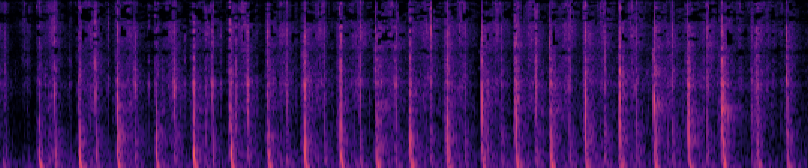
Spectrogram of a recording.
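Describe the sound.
Oracle cards being shuffled make a fast, steady run of many crisp, papery flicks and taps in an even rhythm, with no talking.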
